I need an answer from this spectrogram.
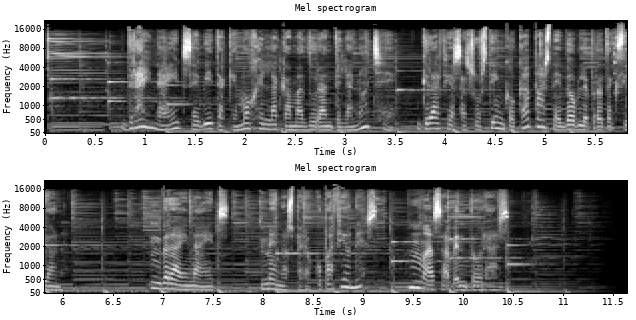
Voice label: commercial, spanish, female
